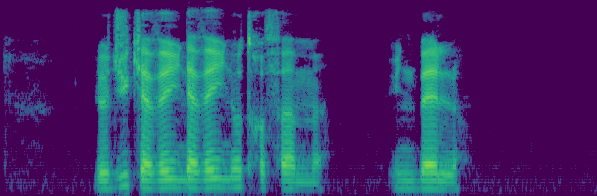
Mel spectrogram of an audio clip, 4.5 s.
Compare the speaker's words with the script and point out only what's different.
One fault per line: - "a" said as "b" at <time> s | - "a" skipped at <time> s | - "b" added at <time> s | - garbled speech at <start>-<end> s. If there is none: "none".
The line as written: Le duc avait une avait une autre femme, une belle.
none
